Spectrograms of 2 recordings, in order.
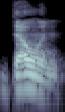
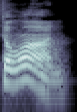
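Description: First: The second syllable sounds like 'len'. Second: The second syllable sounds like 'lon'. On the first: The speaker calls it wrong. "I just want to call him Dellen" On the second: The speaker calls it right. "It's Delon"

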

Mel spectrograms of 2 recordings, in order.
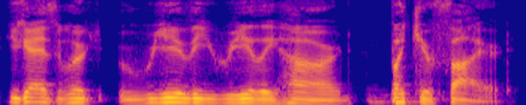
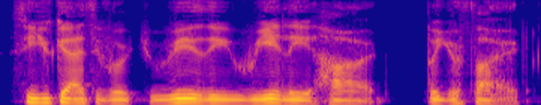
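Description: First: It is said with an open mouth. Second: It is said with pursed lips.

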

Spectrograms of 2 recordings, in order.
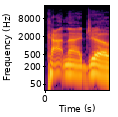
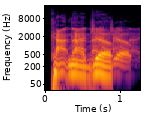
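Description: First: The phrase is said once with no echo. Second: The phrase echoes several times after itself. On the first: "it's not just Cotton Eye Joe" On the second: "there's also a lot of delay present"

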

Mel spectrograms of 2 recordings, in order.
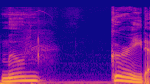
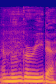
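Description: First: The word is said slowly, parts kept apart. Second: The word is said quickly, run together. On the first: The speaker calls it right. "much better" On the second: The speaker calls it wrong. "Don't say it so fast. It sounds weird"

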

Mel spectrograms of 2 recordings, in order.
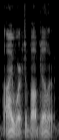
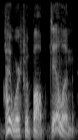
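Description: First: It is said in a plain, matter-of-fact tone. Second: It is said in an amazed, delighted tone. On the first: He is simply name-dropping. The speaker calls it wrong. "it's not just" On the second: He is celebrating an unexpected dream come true. The speaker calls it right. "It's like, ... Inflection is everything"

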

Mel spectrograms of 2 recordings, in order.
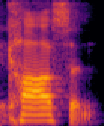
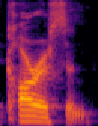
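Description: First: The R in the middle is not pronounced. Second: The R in the middle is clearly pronounced. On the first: This is the speaker's own non-American pronunciation. "Like I would say Carson" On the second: This is how an American would say it. "They would say Carson, right? They would hit the R in the middle of the word"

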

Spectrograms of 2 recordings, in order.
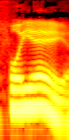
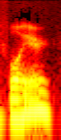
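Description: First: The word is pronounced in a French way. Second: The word is pronounced in an English way. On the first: "they pronounce them in the French way" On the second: "we call it a foyer"

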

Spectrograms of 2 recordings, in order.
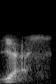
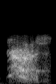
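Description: First: It is said weakly and half-heartedly. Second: It is screamed loudly.

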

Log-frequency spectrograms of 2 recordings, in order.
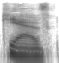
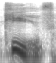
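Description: First: The city name is said the Russian way. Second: The city name is said the Ukrainian way. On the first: It follows the Russian naming, a political choice. "I'm going to say the Russian pronunciation" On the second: It follows the local Ukrainian naming. "if you wanted to do the Ukrainian pronunciation"

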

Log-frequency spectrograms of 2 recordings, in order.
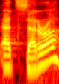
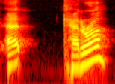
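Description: First: It is said with the usual English pronunciation. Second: It is said with a Latin-style pronunciation. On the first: "As opposed to" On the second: "it's a proper Latin pronunciation"

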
